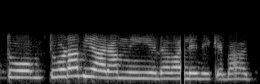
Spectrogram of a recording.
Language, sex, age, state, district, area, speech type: Urdu, female, 18-30, Uttar Pradesh, Mau, urban, conversation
